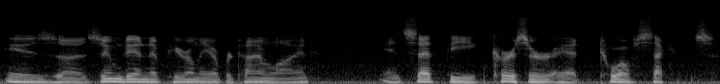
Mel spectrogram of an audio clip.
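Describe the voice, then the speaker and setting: A man presenting a casual, unscripted software tutorial, haltingly thinking aloud as he works. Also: on the low side. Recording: dull, muffled home recording with faint noise.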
